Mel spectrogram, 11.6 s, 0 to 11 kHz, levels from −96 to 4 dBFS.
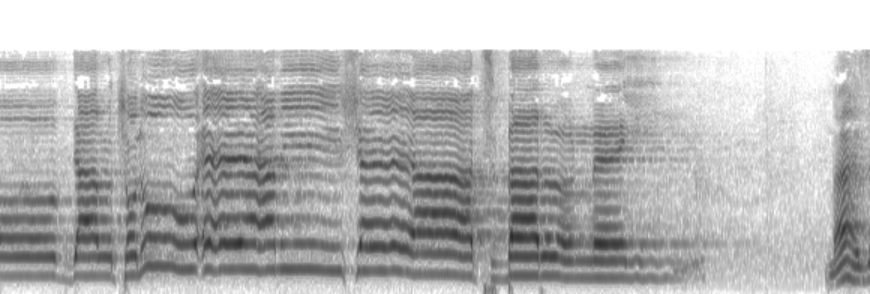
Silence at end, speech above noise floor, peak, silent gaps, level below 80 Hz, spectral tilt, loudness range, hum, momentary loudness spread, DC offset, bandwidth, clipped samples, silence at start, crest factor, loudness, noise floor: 0 s; 39 dB; -4 dBFS; none; -64 dBFS; -4 dB/octave; 8 LU; none; 13 LU; under 0.1%; 6.4 kHz; under 0.1%; 0 s; 20 dB; -23 LUFS; -62 dBFS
